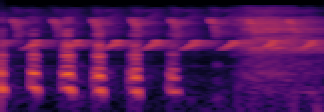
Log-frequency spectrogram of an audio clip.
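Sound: cardinal singing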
